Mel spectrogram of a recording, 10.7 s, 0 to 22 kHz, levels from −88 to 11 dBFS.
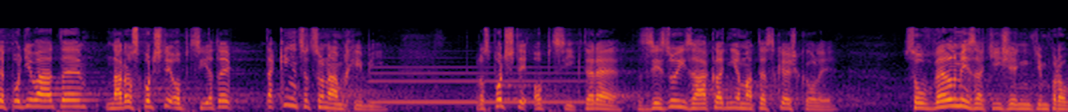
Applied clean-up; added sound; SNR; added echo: none; Wind instrument, woodwind instrument; 16 dB; none.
